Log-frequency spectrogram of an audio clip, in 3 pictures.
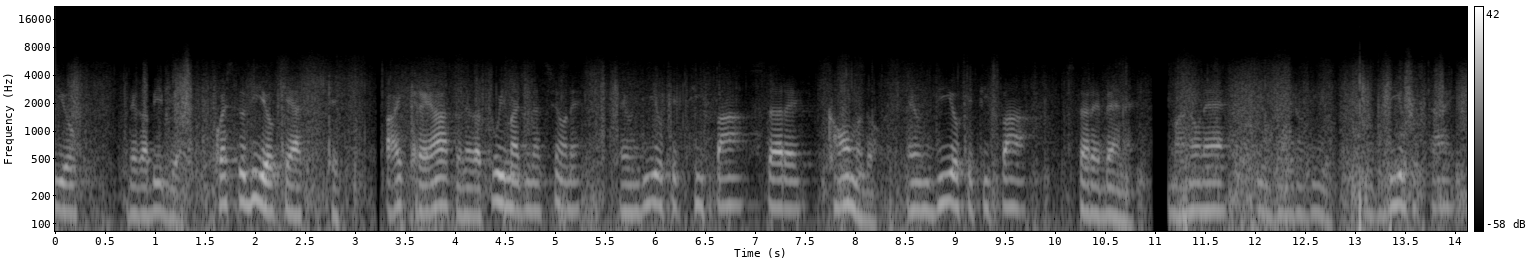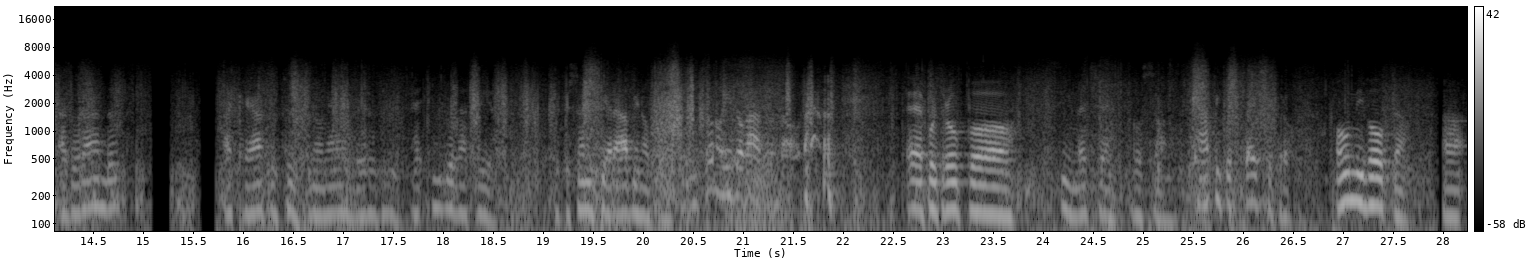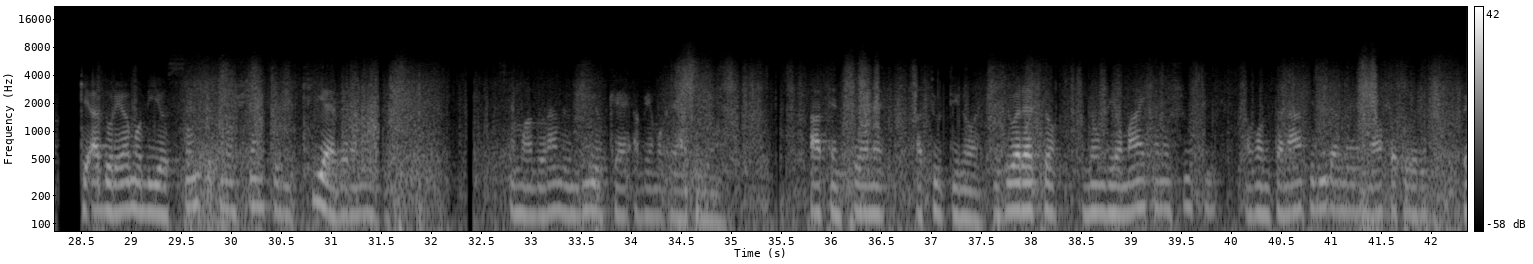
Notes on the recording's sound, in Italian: ci scusiamo per la pessissima qualità del audio questa volta (problemi tecnici)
